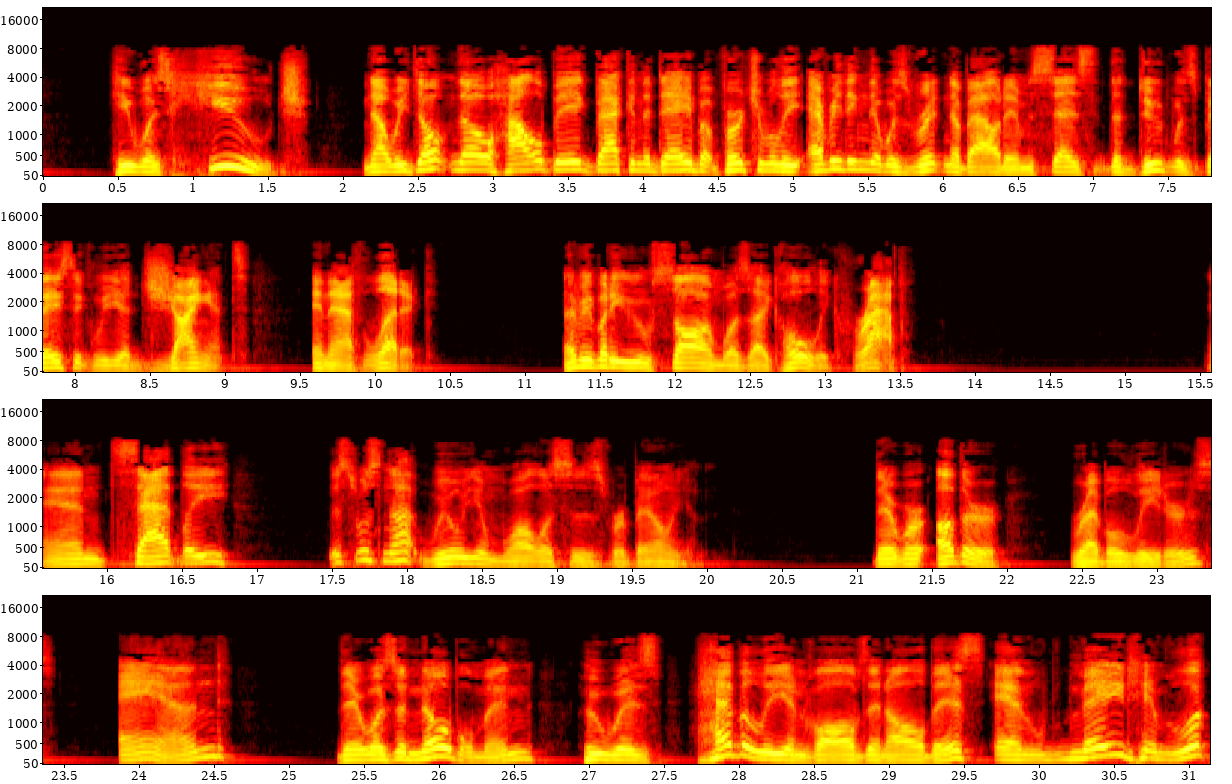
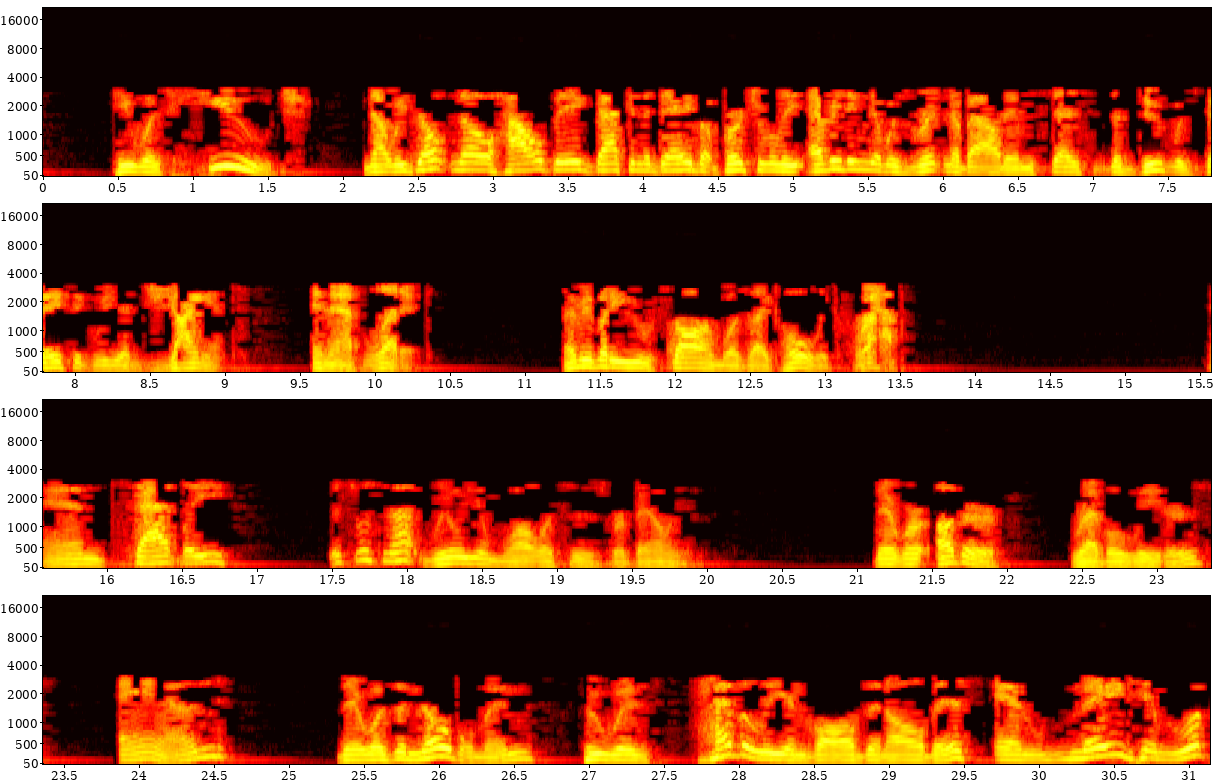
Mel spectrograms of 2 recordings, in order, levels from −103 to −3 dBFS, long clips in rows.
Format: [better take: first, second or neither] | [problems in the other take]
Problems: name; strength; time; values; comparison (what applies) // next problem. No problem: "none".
first | garbled, watery; badly; nothing above 3 kHz; slightly in the first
